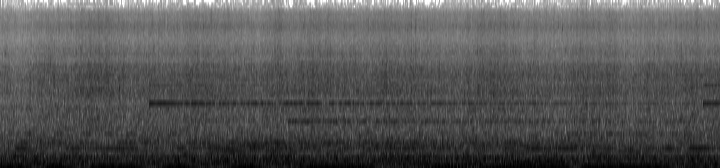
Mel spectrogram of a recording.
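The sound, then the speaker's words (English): A motorboat carrying four people roars steadily and loudly across the surface of the sea, its low droning engine hum constant throughout, with a broad wash of wind and water noise and no voices. “It was hard to hear anything over the sound of the motor, so the foursome stayed quiet while they roared on the surface of the sea.”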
